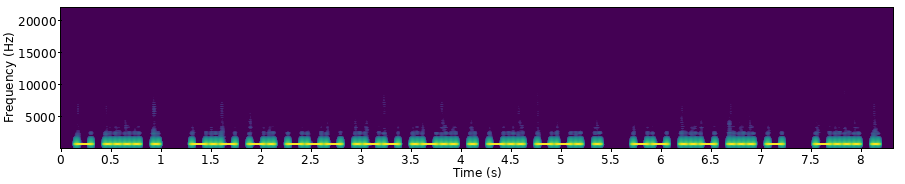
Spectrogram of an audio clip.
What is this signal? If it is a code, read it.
Morse code, heard as a keyed tone, about 25 wpm, 700 Hz. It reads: THE KNOWLEDGE MUST BE
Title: Sentences from Top 1400 Words 25wpm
